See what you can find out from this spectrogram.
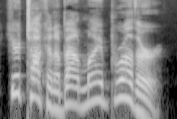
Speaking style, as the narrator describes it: Evelyn cried

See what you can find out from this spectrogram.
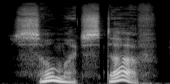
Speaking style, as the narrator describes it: she murmured

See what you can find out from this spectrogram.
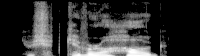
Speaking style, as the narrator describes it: his son walked over and whispered

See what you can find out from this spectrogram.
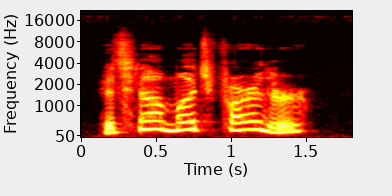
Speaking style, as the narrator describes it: Junella said cheerfully

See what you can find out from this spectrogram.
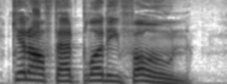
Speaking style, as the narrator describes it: No one bellowing

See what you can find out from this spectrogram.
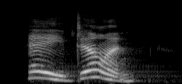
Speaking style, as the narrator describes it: a voice hollered

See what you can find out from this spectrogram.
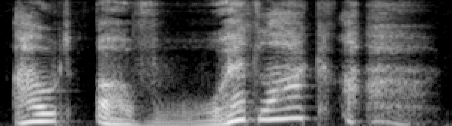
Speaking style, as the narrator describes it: Jude gasped

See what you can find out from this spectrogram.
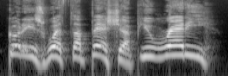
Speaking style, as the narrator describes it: He shouted

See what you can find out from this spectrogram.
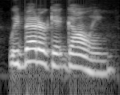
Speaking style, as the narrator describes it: he said

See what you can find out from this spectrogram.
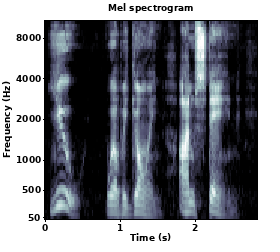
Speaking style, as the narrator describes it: she said firmly

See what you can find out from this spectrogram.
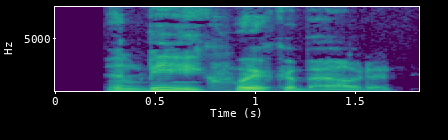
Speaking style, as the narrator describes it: he added huskily

